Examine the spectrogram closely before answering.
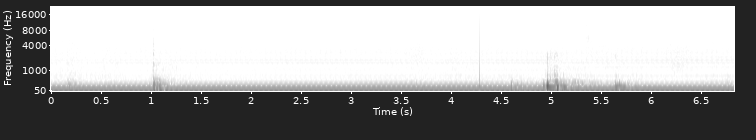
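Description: An electric guitar is struck in a few short bursts.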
